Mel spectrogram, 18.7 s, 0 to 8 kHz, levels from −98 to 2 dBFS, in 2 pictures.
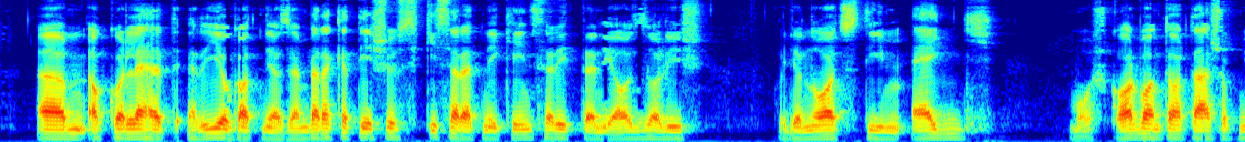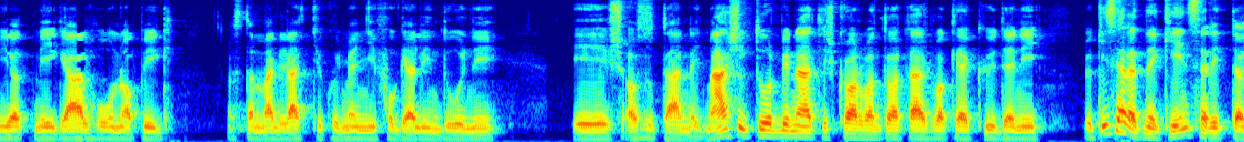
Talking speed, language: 135 wpm, Hungarian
